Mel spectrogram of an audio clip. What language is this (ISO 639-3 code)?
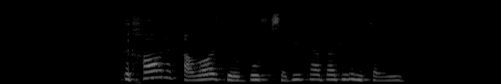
pus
